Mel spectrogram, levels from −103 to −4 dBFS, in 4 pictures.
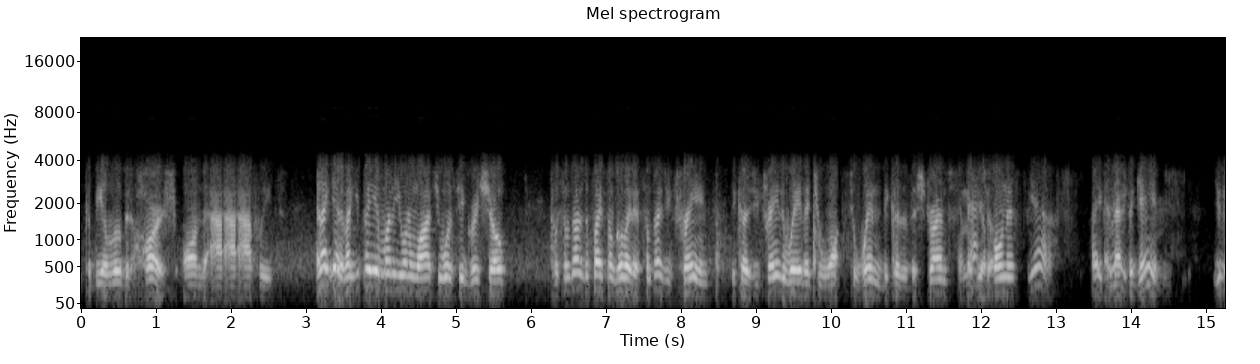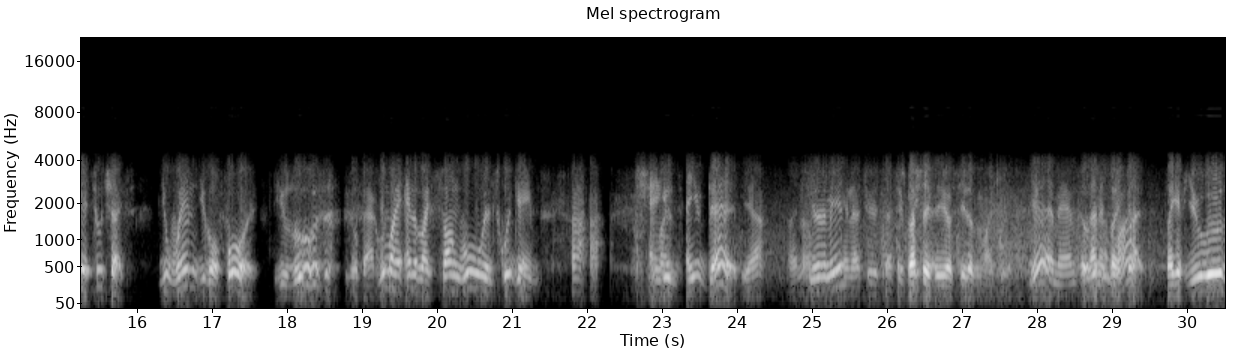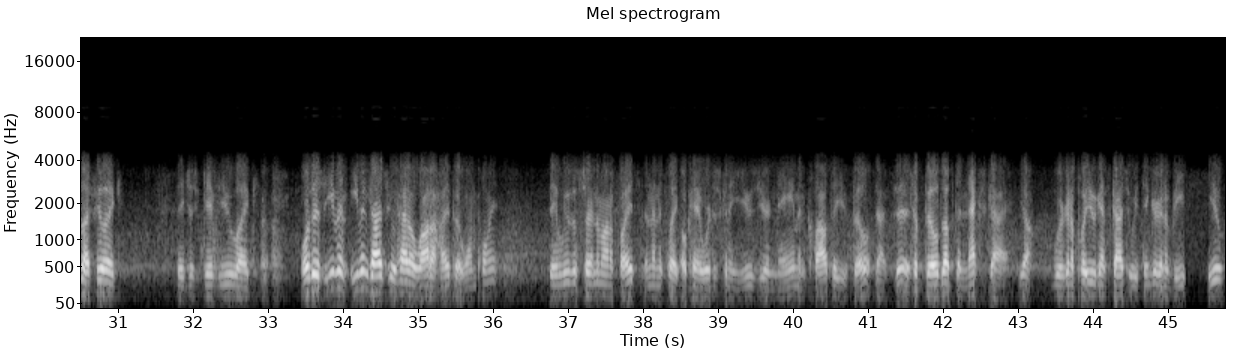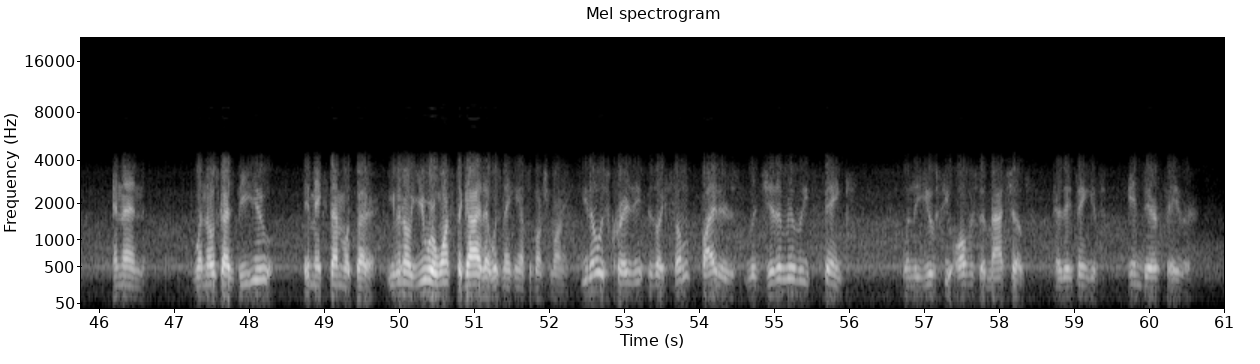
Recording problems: muffled; very; fading above 3 kHz
phone-call audio
machinery noise; faint; throughout; 25 dB below the speech
audio stuttering; at 1.5 s
audio freezing; at 45 s

